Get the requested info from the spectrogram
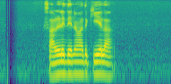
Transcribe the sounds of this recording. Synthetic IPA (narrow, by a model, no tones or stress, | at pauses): salːid̪enəʋad̪əkijəla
